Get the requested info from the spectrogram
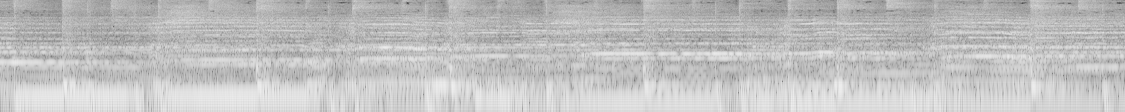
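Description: A rock band playing live, with guitar over long held low bass notes that change every couple of seconds.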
